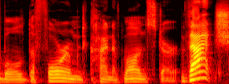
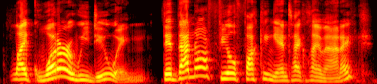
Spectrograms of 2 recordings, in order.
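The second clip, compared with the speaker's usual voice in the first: loud, high, incredulous outburst at the show; exasperated; 7 semitones higher, 8 dB louder than usual. Real, not acted. Reviewer fed up with the episode ending, loud and incredulous. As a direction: throw your hands up at the writers.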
